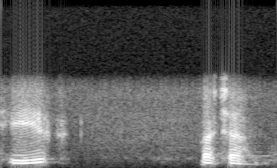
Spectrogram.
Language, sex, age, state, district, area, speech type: Kashmiri, male, 45-60, Jammu and Kashmir, Ganderbal, urban, conversation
